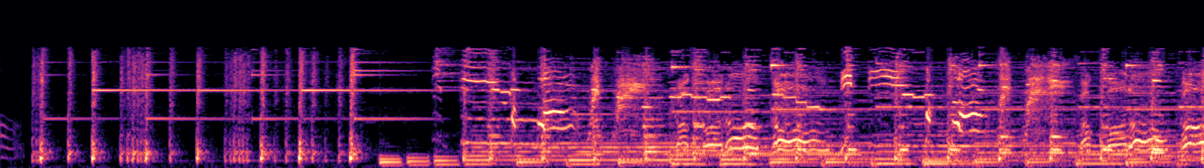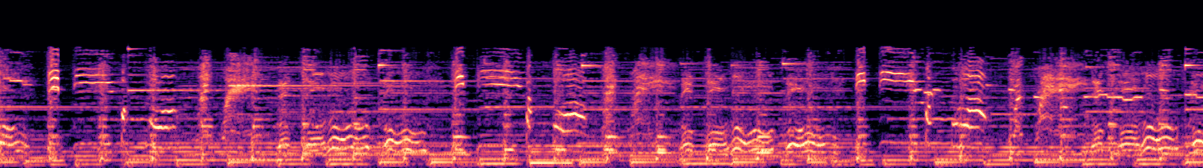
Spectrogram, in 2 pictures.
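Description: A chorus of farmyard birds and animals sings a henhouse anthem honoring the rooster, set to steady musical accompaniment. A lighter, tinkling opening gives way to a fuller, sustained sound after about four seconds.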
